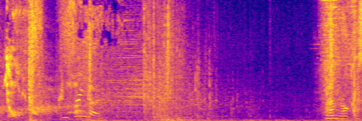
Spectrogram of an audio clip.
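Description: Confringo explosive spell cast in the Hogwarts Legacy video game, with booming, crashing blasts and whooshing bursts that recur across the span under game voices and a steady rumbling backdrop.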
